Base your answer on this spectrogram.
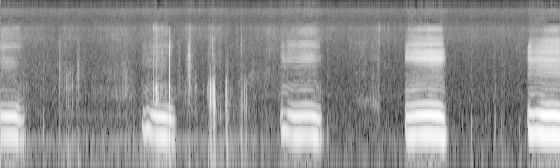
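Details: A cat snores in its sleep with loud, voiced, buzzy breaths of about one second each, repeating every two to three seconds, with faint clicks and rustles in the pauses.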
